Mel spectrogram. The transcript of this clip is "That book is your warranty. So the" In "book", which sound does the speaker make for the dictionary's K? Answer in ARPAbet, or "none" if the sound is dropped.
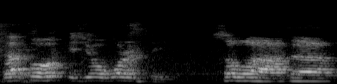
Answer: none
